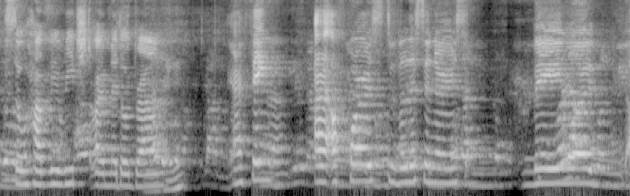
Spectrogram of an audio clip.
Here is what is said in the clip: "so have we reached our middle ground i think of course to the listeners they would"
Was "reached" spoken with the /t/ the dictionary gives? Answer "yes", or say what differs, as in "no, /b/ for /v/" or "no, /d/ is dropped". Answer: yes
